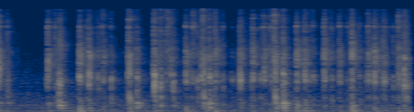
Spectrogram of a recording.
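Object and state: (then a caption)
Plastic mechanical keyboard being typed on. Fingertips type continuously on the plastic keycaps of a black plastic mechanical keyboard with Cherry MX Blue switches. The result is a steady stream of sharp, bright clicks with a short pause near the start.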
